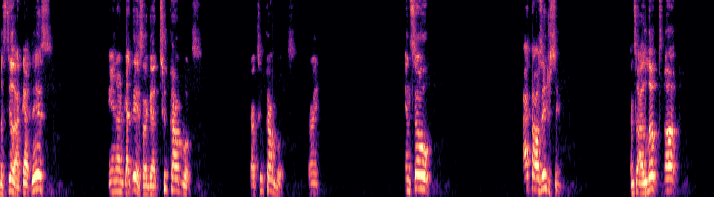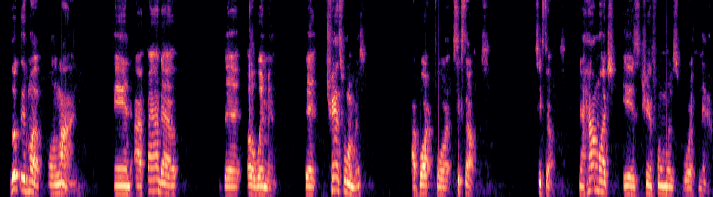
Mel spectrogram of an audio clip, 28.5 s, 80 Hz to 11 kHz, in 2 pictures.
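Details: Aphasia in a male stroke survivor, nearly a year after a stroke on 7/14/22 (recorded 7/4/23); he is still recovering and says his aphasia made adding up numbers difficult.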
